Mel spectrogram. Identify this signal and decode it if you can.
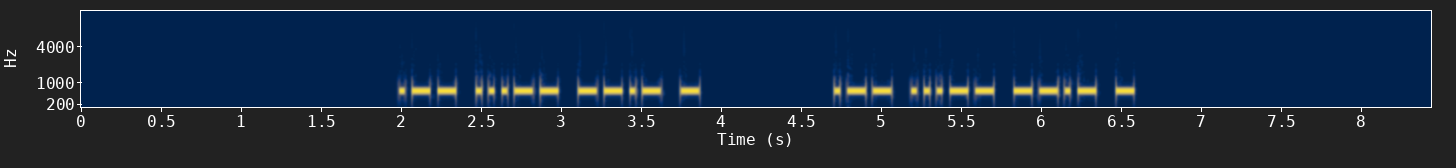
Morse code, heard as a keyed tone, about 30 wpm, 700 Hz. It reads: W3QT W3QT
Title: USA Call Signs - 4 Characters - Repeated 2x - 30wpm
